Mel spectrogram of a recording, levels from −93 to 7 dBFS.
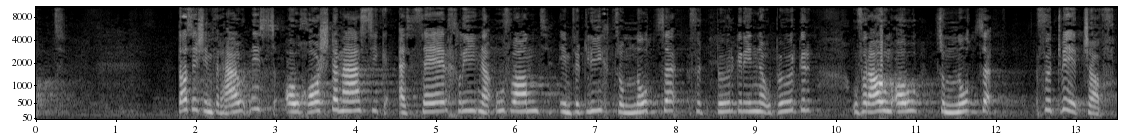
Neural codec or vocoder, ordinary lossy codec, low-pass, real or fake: vocoder, 22.05 kHz, 80 mel bands, Vocos; none; none; fake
